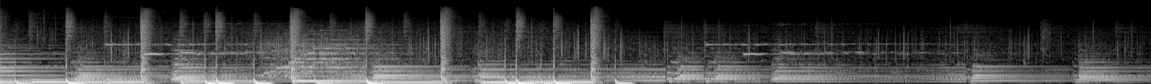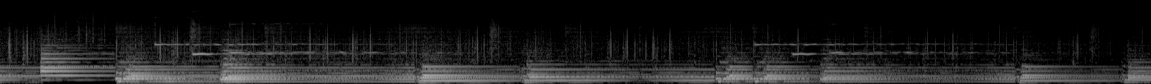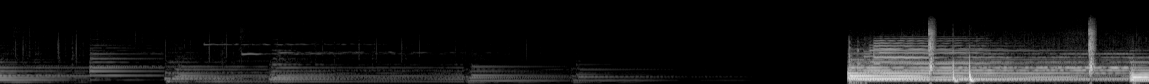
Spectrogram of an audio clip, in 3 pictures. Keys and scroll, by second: 4.6 Delete, 7.6-8.4 typing, 10.6-12.6 typing, 13.9 k, 14.9 j, 16.5 v, 30.5 ctrl+1, 33.7 Return.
